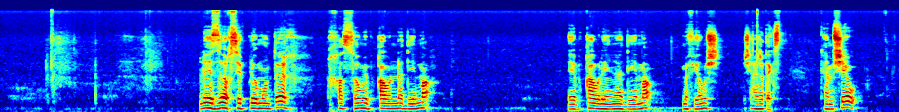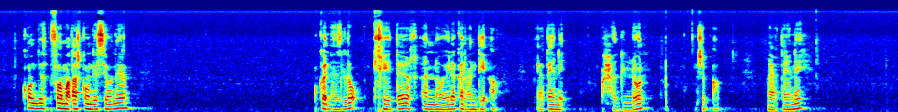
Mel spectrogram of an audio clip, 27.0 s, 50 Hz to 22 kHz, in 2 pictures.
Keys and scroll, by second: 5.9 a, 6.8 Return, 25.5 a, 26.7 BackSpace.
